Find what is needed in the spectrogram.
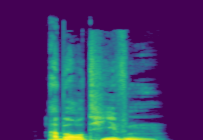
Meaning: inflection of abortiv: 1. strong genitive masculine/neuter singular 2. weak/mixed genitive/dative all-gender singular 3. strong/weak/mixed accusative masculine singular 4. strong dative plural
- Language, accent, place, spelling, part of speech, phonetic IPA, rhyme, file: German, Germany, Berlin, abortiven, adjective, [abɔʁˈtiːvn̩], -iːvn̩, De-abortiven.ogg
